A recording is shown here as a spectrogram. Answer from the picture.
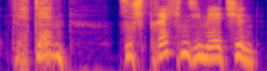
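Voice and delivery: bully her into answering; snapping. A narrator's reading. Herr von Wallbaum barks at maid Lina. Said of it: "herrschte Herr von Wallbaum sie an".

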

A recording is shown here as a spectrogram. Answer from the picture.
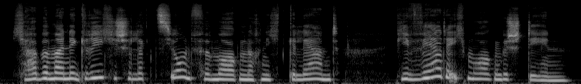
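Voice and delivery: sighing it up to him, a little helpless; Daniela's plea. A narrator's reading.

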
